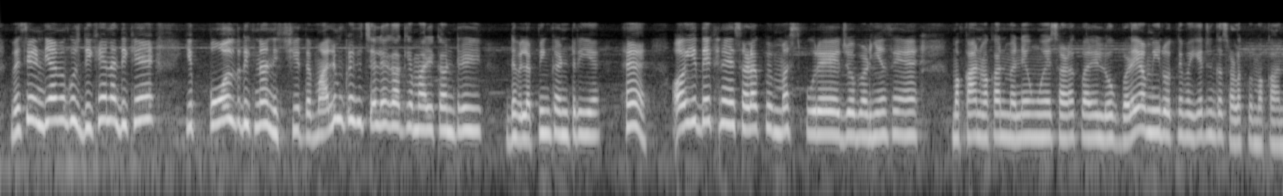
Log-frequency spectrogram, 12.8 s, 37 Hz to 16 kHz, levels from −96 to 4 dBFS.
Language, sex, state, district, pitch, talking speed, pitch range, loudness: Hindi, female, Uttar Pradesh, Varanasi, 270 Hz, 245 wpm, 235-330 Hz, -18 LUFS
